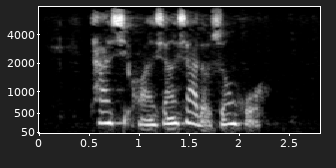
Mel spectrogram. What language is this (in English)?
Chinese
